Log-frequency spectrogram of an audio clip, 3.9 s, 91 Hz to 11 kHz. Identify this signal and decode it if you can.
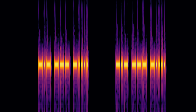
Morse code, heard as a keyed tone, about 47 wpm, 700 Hz. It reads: KO6 KO6
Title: USA Call Sign Prefixes - Repeated 2x - 45wpm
